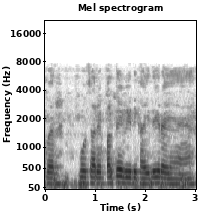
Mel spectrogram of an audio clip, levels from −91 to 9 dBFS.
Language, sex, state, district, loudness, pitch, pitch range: Hindi, male, Haryana, Jhajjar, -15 LUFS, 140 Hz, 130-145 Hz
